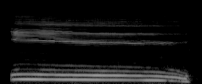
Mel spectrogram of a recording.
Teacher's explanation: make that e inside with your tongue e and then round your lips into an oo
